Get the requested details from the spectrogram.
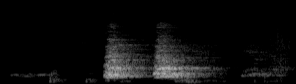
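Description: A Rhodesian Ridgeback gives two loud, harsh, deep barks in quick succession.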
